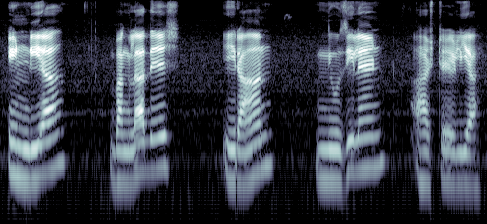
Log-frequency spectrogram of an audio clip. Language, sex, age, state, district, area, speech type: Urdu, male, 30-45, Uttar Pradesh, Balrampur, rural, spontaneous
